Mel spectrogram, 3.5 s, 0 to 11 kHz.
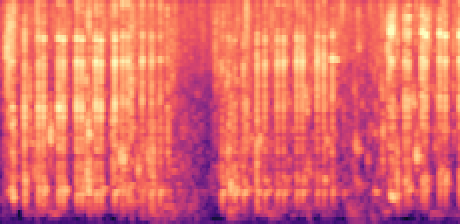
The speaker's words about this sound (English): But now they've caught dolphins singing together too. And these animals are in sync at 600 beats a minute. The researchers sent us the dolphin sounds that they recorded. Here is one dolphin singing alone. And here are the dolphins singing together.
